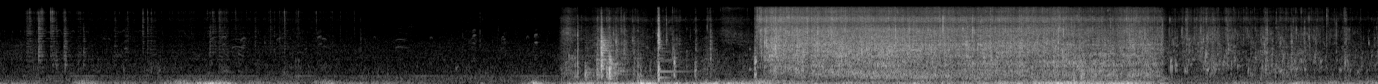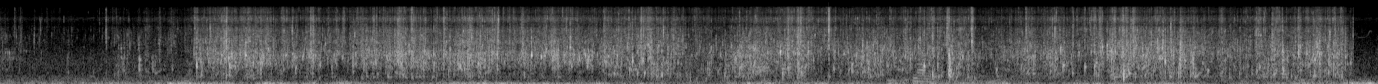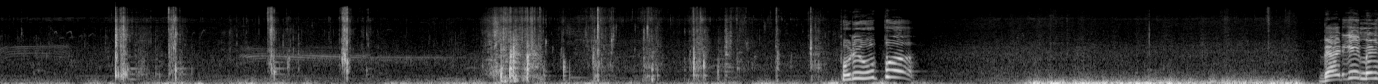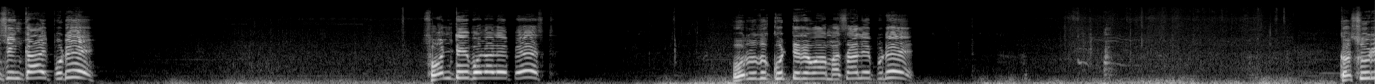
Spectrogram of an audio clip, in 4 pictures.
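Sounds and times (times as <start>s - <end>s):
water sloshing and splashing: 5.6s - 27.4s, 28.7s - 31.4s, 32.3s - 35.9s.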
